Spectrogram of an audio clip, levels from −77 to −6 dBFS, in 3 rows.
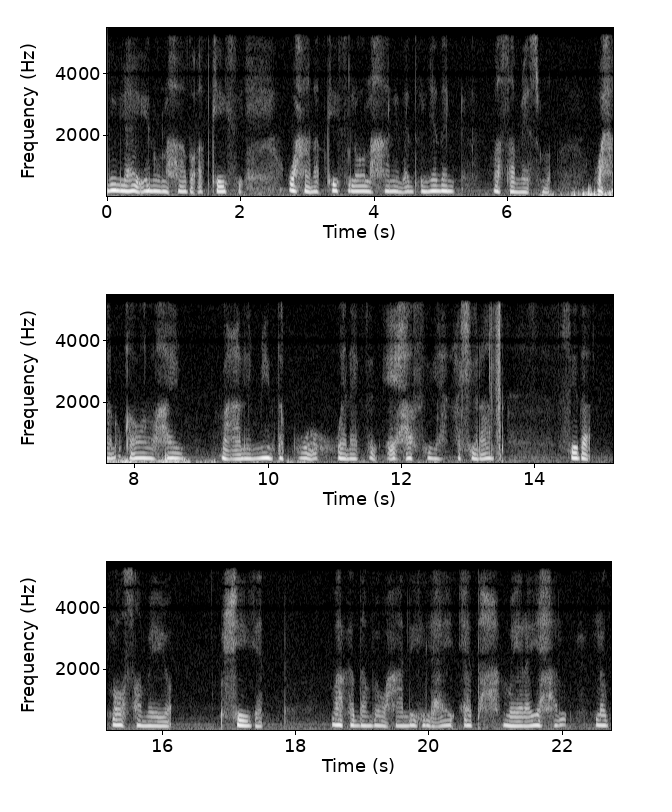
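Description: No technical faults are audible.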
